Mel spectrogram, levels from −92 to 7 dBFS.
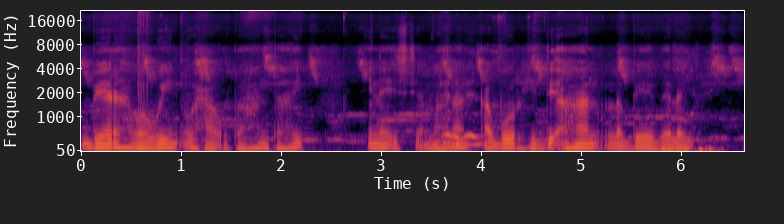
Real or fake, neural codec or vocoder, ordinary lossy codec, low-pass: fake; vocoder, 44.1 kHz, 128 mel bands every 512 samples, BigVGAN v2; none; none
